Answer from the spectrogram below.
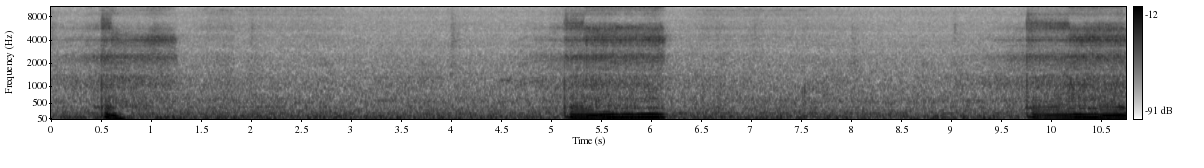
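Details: Sleeping Basset hound: deep, rumbling inspiratory snores, about three over ten seconds, separated by quiet breathing; dog snoring.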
